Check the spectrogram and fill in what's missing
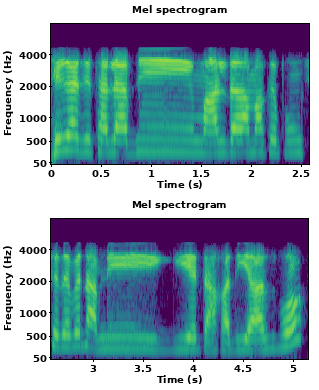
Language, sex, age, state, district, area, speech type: Bengali, female, 30-45, West Bengal, North 24 Parganas, urban, conversation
